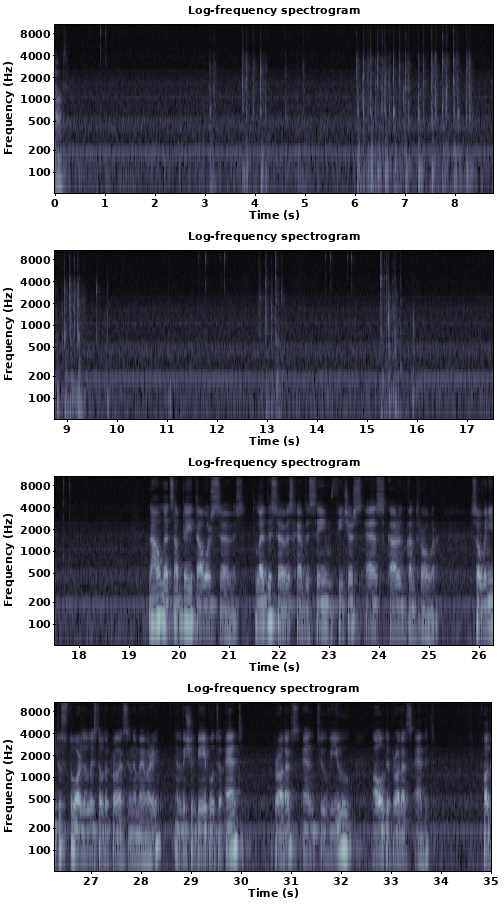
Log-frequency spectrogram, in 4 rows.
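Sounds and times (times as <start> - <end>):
low steady hum: 0.0 - 35.0
keyboard typing: 3.0 - 5.0, 6.0 - 9.9, 12.8 - 13.4, 14.2 - 15.8.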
